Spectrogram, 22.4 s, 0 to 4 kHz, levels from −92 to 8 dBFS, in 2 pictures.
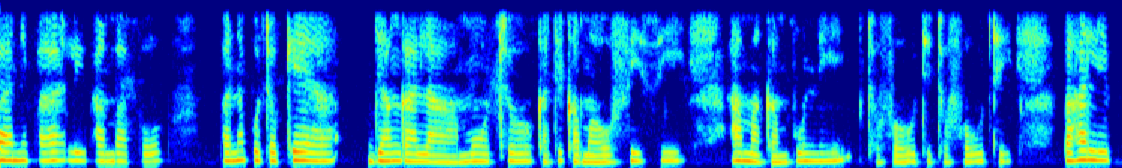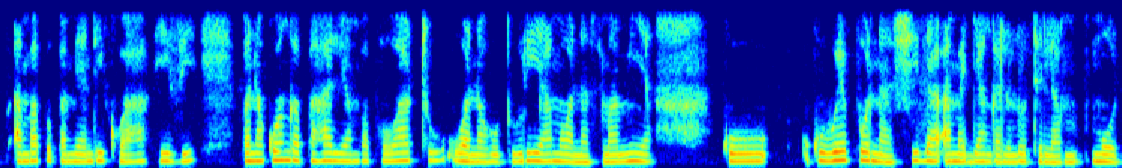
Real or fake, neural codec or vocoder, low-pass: real; none; 3.6 kHz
